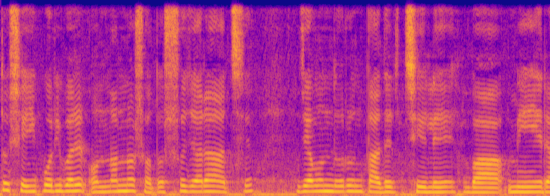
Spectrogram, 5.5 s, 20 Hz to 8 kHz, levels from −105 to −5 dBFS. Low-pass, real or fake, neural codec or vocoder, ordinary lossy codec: none; fake; codec, 16 kHz, 4 kbps, FunCodec, trained on Chinese and English, 50 frames a second; none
